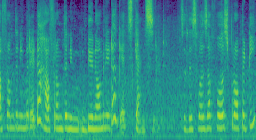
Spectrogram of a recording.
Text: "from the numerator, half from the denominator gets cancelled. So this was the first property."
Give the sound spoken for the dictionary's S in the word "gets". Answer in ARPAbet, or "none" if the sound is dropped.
S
